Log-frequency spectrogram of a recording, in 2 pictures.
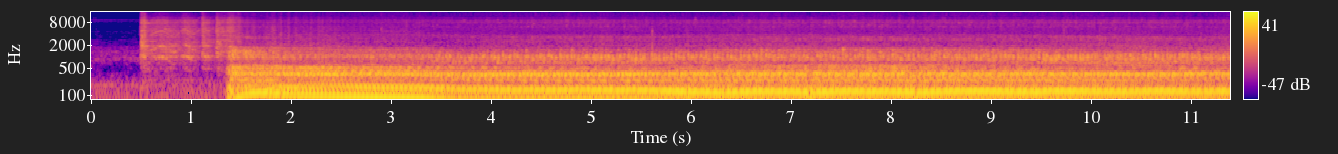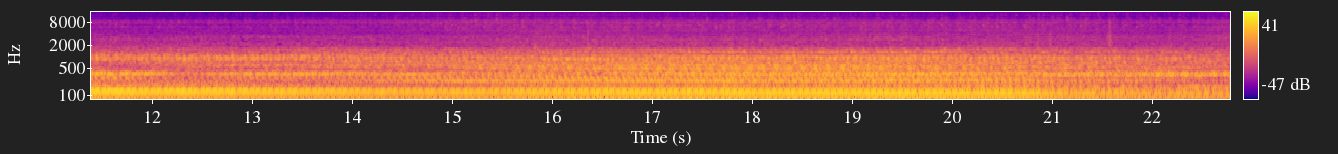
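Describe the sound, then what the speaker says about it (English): A 2015 Chevrolet Camaro SS V8 cranks and fires on a cold start with a sharp surge, then settles into a steady, loud, rumbling idle that holds near and constant to the end with slight swells. "It's a cold start, it's an SS, so let's go ahead and start it up."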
